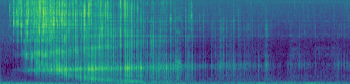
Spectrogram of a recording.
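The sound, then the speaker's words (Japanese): Yebisu beer is poured into a glass for a toast in one steady, gurgling stream for about two seconds, fairly loud, then it trails off into a faint fizzing hiss. “さあここはですねエビスビールでまず乾杯をしてですね語らうということでございますよろしいでしょうか早速じゃあ飲ませていただいてそうなんですわかりましたいい音ですねついていただいて”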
